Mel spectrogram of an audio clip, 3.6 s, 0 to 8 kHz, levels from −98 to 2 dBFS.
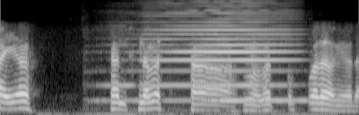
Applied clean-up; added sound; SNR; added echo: none; Bowed string instrument; 2 dB; none.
